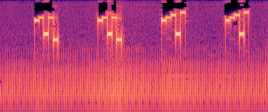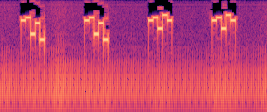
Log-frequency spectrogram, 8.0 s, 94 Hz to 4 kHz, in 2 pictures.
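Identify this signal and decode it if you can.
Five-tone selective call (ZVEI), heard as quick runs of five tones, tones of about 80 ms. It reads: 89391 89391 89033 89033 89371 89371 89508 89508
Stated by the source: ZVEI five-tone selective call 89050 received by SDR.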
